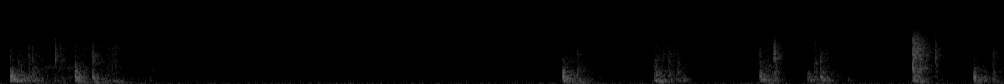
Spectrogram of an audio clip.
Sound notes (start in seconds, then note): none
